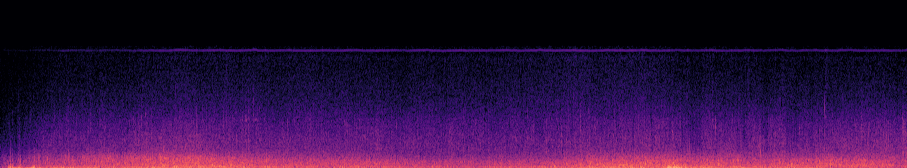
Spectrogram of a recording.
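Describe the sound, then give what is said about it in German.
A snow avalanche rushes down as a dense, continuous low roar with a wind-like hiss, loud and unbroken throughout, swelling slightly toward the end with no voices. “Es ist sehr laut und dunkel. Der Schnee kommt von allen Seiten. Die Lawine ist sehr schnell.”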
